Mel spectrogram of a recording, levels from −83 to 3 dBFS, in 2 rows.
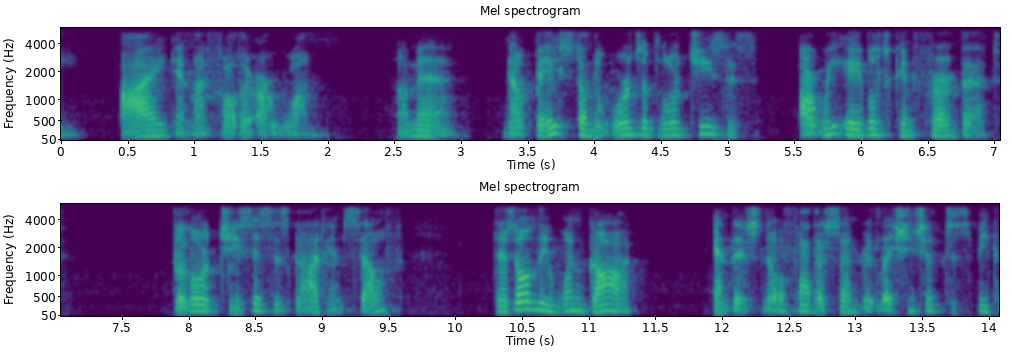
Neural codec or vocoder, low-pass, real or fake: vocoder, 22.05 kHz, 80 mel bands, HiFi-GAN; 5.4 kHz; fake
